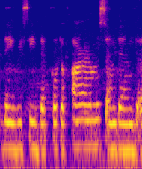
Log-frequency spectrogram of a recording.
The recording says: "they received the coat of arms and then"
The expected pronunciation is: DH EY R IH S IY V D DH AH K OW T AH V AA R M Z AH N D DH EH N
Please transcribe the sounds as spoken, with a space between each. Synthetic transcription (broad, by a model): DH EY R IH S IY V D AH K OW T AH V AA R M S AH N D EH N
